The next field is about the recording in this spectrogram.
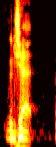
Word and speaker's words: Leggett: Is it Leggett? I don't know if we know how to pronounce it. – Leggett.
